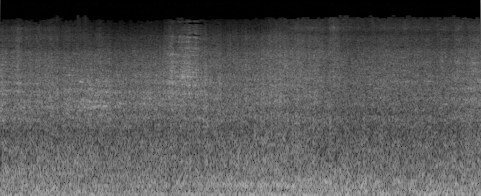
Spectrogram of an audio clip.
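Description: Empty tank cars of a freight train rolling past close by: steel wheels running on the rails, a steady, loud noise.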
